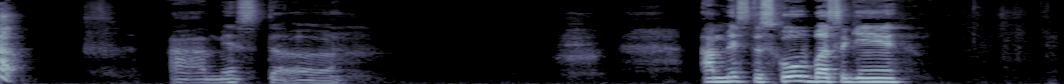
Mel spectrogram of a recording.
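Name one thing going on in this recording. A young man speaks up close with animation, raising his voice at times.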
